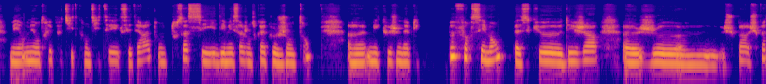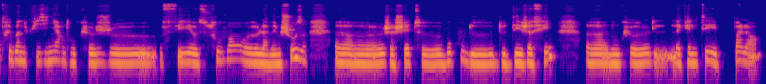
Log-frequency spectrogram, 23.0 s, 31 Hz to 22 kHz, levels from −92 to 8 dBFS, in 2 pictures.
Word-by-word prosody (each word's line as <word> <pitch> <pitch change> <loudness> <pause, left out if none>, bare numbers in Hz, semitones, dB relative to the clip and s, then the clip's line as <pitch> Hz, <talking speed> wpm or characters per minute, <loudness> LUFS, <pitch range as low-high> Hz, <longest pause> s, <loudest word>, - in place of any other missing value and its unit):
mais 175 -1 0
en - - -2
mais 190 0 0
en 180 - -2
très 205 +4 -8
petite - - -1
quantité 175 +2 -4
et - - -9
cetera. 190 +7 -4
Donc 175 -1 -7
tout - - -2
ça, 225 - +1
c'est 180 -5 +2
des 180 +1 +1
messages, 180 +1 -1
en 175 - -4
tout 165 - -10
cas, 190 -1 0
que 185 -1 -1
j'entends. 165 +9 -2 0.6
Heu, 170 0 +1
mais 180 -2 -1
que 185 - -5
je 185 0 +3
n'applique 170 -2 -3 0.4
pas 275 0 +10
forcément. 255 -3 +2 0.2
Parce 175 -1 +3
que 185 -2 +3
déjà, 190 +3 +2 0.4
heu, 170 -1 +5
je, 170 +1 +3
hem, 150 -3 +1
je - - -1
suis - - -4
pas 195 -1 -3
je - - +4
suis - - 0
pas 230 - -3
très 220 -2 -4
bonne 195 -1 -3
cuisinière 185 +3 -6
donc, 170 -2 -8 0.2
heu, 170 -1 +1
je 165 -1 -1 0.3
fais, 180 0 0
heu, 165 - +2
souvent, 200 +4 -6
heu, 170 -1 +2
la 165 -1 +2
même 160 +1 +1
chose. 230 +1 +2 0.4
Heu, 160 -1 +2
j'achète, 165 0 +5
heu, 155 0 0
beaucoup 180 +5 -6
de 160 -2 +1
de 165 - 0
déjà 165 +2 +5
fait. 185 - -1 0.5
Heu, 165 -1 +1
donc, 160 0 0
heu, 165 +1 +1 0.3
la 170 -10 0
qualité 175 +2 -2
est 160 - -5 0.2
pas 200 0 -2
là. 190 +8 -4
175 Hz, 175 wpm, -24 LUFS, 165-190 Hz, 0.6 s, pas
